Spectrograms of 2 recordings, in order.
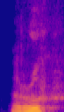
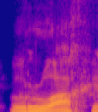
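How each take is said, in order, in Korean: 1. 마지막 숨소리 자음 앞에는 모음이 오지 않습니다. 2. 마지막 숨소리 자음 앞에 'a' 모음이 옵니다. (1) "굉장히 발음하기가 힘듭니다" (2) "아가 들어가면 부,부드러워집니다"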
